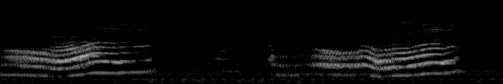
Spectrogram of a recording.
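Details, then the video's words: Female domestic cat in heat calling: two long, wavering, yowling wails, each about one and a half seconds, rising and bending in pitch with rich harmonics, separated by a short pause; a steady faint hum underneath. "Female Cat IN HEAT sound"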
